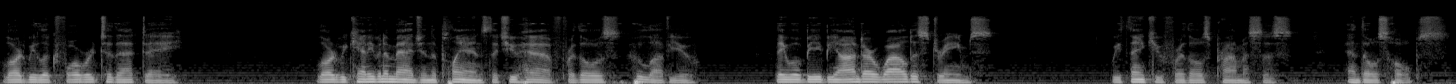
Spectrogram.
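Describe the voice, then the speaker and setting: Mellow low guy pastor doing a solemn funeral prayer, pauses between phrases, earnest. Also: fairly even intonation. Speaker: pastor leading a funeral service.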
